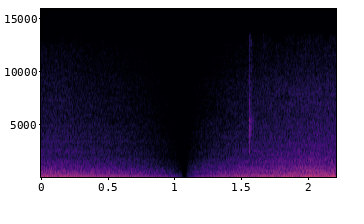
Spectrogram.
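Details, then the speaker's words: Dometic RV air conditioner after relay board swap to fix a compressor stuck on: even low hum from compressor and fan, no rattles or cycling, cooling well after 10 minutes; normal running. "i hear the compressor going but i'll check back with you in a couple sec a couple of minutes"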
